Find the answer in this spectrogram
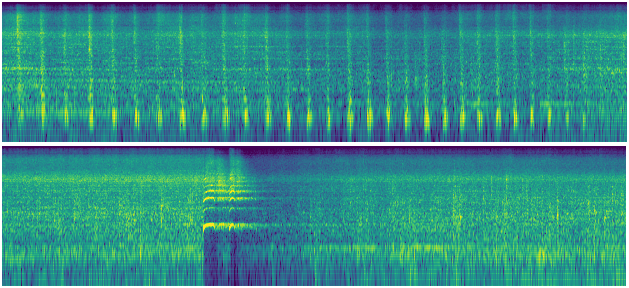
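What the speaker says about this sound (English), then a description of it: "Sometimes, like today, the train was double-headed." A double-headed model steam train running on its track, rhythmic chuffing beats that gradually thin out, then a sharp whistle blast partway through, followed by a steady running rumble.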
